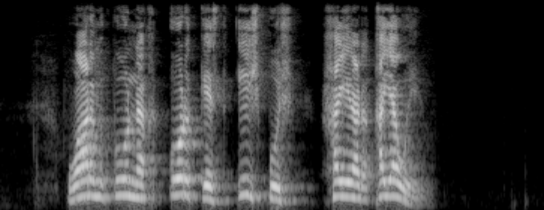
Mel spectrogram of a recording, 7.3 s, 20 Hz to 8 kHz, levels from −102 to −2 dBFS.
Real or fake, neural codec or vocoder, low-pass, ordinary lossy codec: real; none; 7.2 kHz; Opus, 64 kbps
